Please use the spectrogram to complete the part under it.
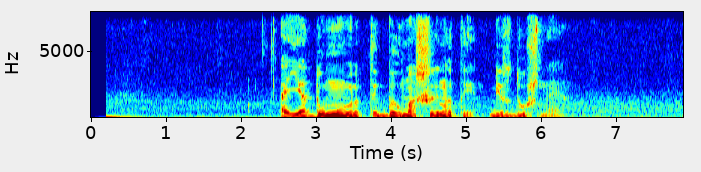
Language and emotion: Russian, angry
